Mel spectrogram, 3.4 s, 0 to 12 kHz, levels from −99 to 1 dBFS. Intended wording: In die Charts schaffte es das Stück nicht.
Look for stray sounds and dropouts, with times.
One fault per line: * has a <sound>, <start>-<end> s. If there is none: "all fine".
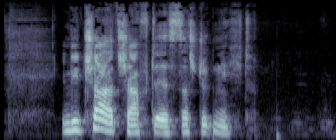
all fine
